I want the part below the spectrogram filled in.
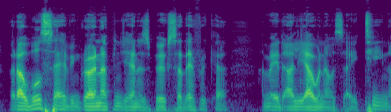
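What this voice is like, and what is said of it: South African accent. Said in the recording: “I know not all Americans can readily identify whether this is an English, South African, Australian accent, but it's a South African accent.”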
